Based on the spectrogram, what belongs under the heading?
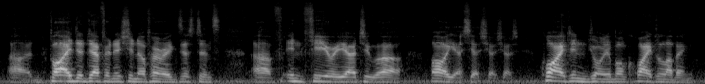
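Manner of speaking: hammed-up mock-British voice; put-on British accent. Streamer grumbling about cleaning the tower, mock British accent. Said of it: "British voice for four minutes".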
